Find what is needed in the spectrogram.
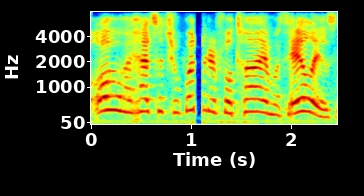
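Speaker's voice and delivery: put-on blissful memory; fanciful gushing. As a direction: gush as if recalling a lovely time, mockingly. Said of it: "they give you some fanciful".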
